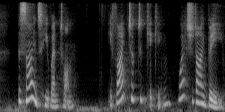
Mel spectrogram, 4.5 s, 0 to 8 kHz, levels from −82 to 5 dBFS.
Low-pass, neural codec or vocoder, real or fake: 7.2 kHz; codec, 24 kHz, 0.9 kbps, DualCodec; fake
